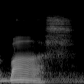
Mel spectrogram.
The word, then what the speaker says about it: Maas: The Meuse is the French pronunciation, and Maas is the Dutch pronunciation, and that flows north through through here where we are, through Dinant up into Namur.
